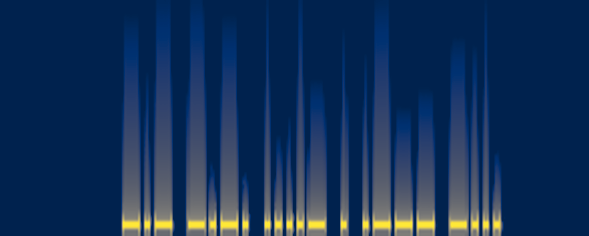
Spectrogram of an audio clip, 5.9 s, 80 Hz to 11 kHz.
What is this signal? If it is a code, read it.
Morse code, heard as a keyed tone, about 21 wpm, 700 Hz. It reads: KC4EJB
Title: USA Call Signs - 2x Character Spacing - 22wpm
